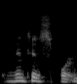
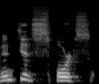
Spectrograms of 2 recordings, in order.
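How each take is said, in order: First: The word ends without any S sound. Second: The word ends with an audible S sound. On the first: The speaker calls it right. "it's a silent S" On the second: The speaker calls it wrong. "no, I say sports"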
